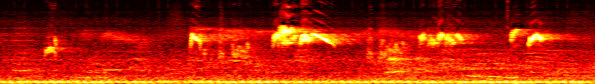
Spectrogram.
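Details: Red-whiskered bulbul singing in a competition: several short, clear warbled phrases with rising and falling notes, the loudest near the middle; constant low mechanical hum in the background.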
